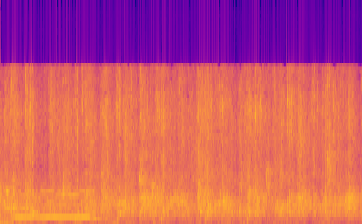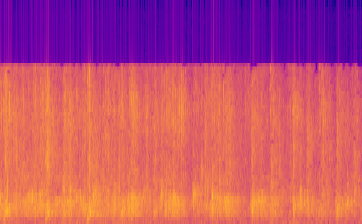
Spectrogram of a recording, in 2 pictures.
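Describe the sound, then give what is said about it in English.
A large audience claps together in dense, sustained applause for several seconds as a clap of praise to God, loud and steady throughout, with a brief held tone sounding at the very start. “Those who have their hands raised, give God a mighty clap of praise.”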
